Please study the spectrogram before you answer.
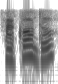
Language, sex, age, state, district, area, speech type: Odia, male, 45-60, Odisha, Nabarangpur, rural, conversation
